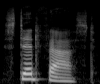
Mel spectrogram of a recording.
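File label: "steadfast", English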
